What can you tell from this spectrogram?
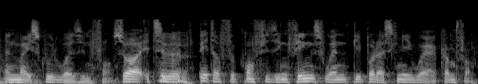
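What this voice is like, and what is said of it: Italian accent. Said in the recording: “you're not from here originally... my accent... I'm Italian”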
